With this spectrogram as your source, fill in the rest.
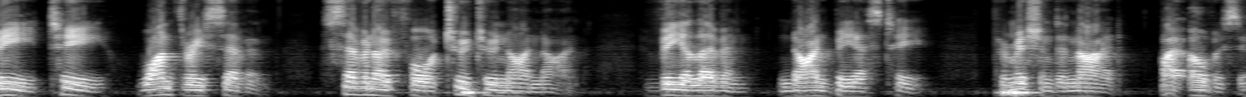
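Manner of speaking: crackly, loud, slow shortwave radio transmission voice. Reading a website message aloud: shortwave radio voice. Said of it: "in a shortwave radio voice".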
